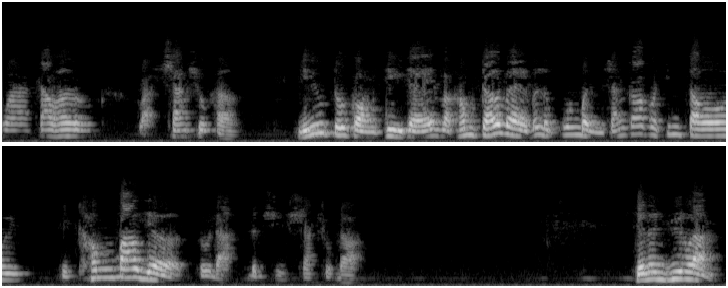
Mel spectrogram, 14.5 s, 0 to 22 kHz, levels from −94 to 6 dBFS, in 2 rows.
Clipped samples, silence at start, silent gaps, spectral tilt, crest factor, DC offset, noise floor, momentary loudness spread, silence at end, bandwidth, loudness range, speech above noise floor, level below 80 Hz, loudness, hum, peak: under 0.1%; 0 s; none; -10.5 dB/octave; 18 dB; under 0.1%; -65 dBFS; 21 LU; 0.15 s; 5.4 kHz; 12 LU; 42 dB; -68 dBFS; -23 LUFS; none; -6 dBFS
